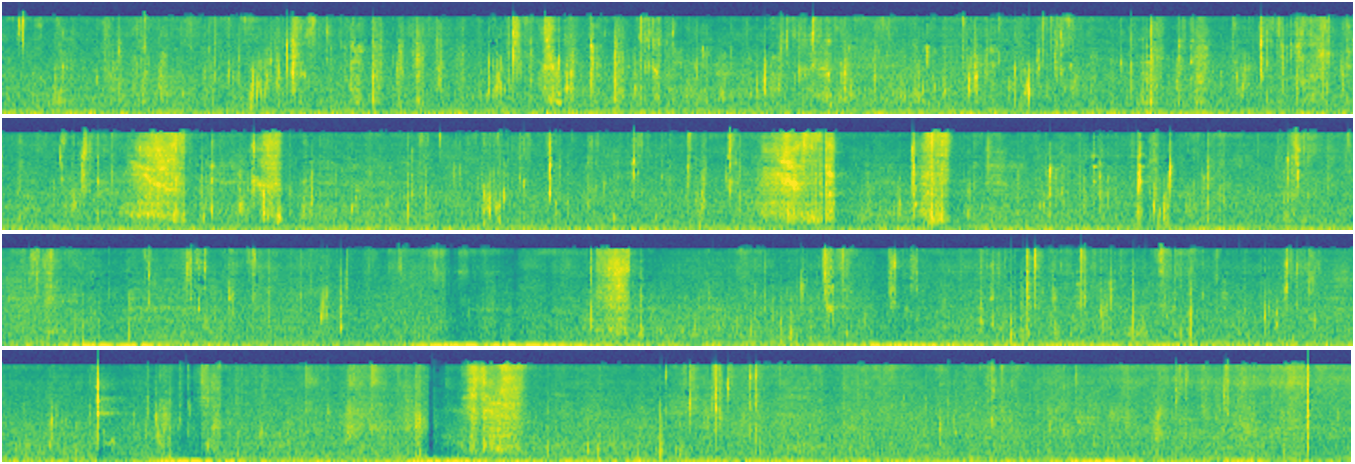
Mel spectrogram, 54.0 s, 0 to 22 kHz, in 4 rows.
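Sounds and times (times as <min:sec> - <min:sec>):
chewing food: 0:00.0 - 0:54.0
low steady hum: 0:00.0 - 0:54.0.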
